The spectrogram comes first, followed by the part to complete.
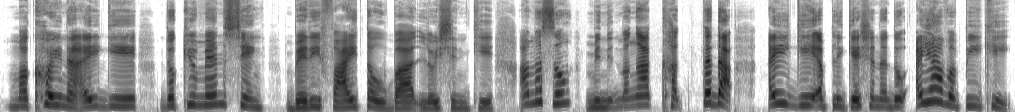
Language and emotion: Manipuri, surprised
